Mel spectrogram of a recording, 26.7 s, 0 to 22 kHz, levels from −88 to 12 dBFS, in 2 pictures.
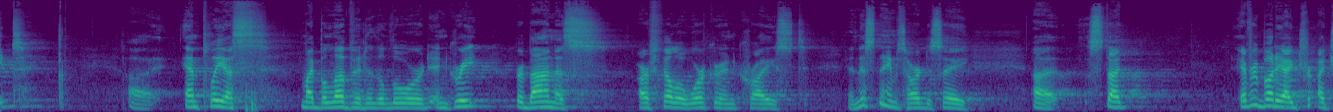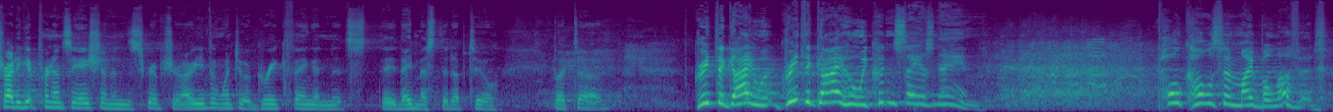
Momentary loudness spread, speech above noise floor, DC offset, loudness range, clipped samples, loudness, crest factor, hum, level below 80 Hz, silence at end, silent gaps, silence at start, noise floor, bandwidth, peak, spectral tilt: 19 LU; 36 dB; under 0.1%; 13 LU; under 0.1%; -26 LUFS; 22 dB; none; -78 dBFS; 0 s; none; 0 s; -62 dBFS; over 20 kHz; -4 dBFS; -4.5 dB/octave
